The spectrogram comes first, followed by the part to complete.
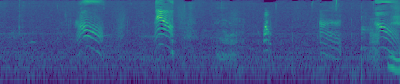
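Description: Newborn kittens mewing: a handful of short, high-pitched cries, each rising then falling in pitch, two louder ones in the first half and fainter ones after.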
